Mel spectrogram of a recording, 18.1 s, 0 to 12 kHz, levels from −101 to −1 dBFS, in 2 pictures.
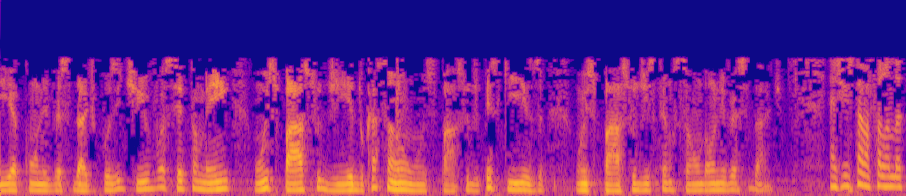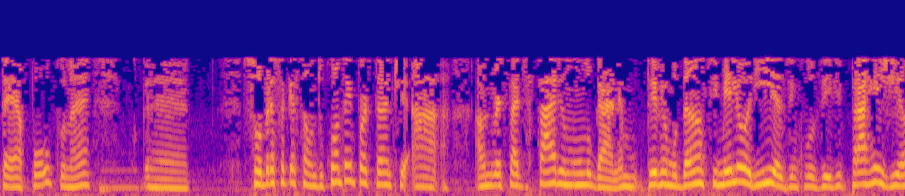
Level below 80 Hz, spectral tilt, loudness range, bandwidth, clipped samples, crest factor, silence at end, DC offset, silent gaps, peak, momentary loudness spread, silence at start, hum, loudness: -48 dBFS; -12 dB/octave; 7 LU; 4.4 kHz; under 0.1%; 18 dB; 0 s; under 0.1%; none; -2 dBFS; 12 LU; 0 s; none; -21 LUFS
